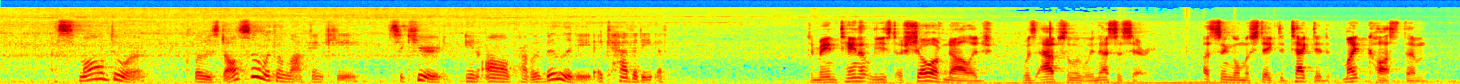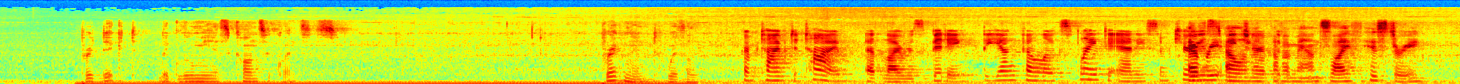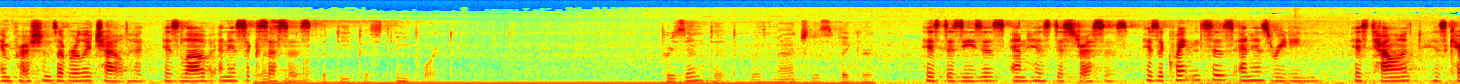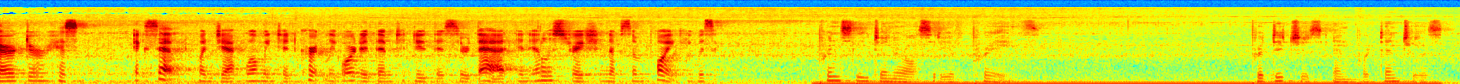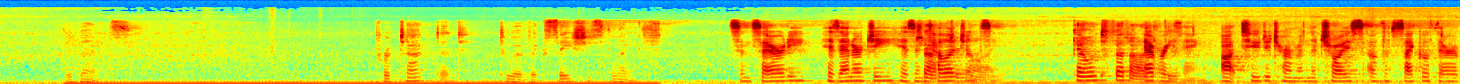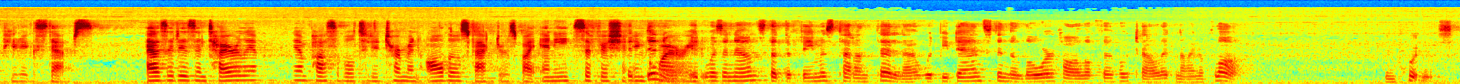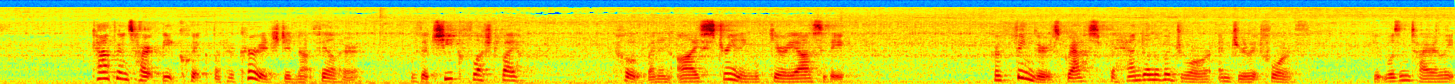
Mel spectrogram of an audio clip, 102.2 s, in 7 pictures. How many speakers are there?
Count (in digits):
5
